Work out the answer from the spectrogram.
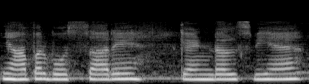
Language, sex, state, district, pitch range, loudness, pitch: Hindi, female, Uttar Pradesh, Shamli, 235-255 Hz, -15 LUFS, 245 Hz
